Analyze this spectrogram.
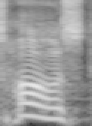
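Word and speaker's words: hos (ὅς): And hos, even though it's O-S, has a breath mark there, so it's pronounced hos as he or which, in that way, which he appeared, or is it theos, God appeared?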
